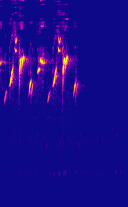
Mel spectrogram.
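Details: European goldfinch from eastern Algeria, kept as a cage bird, singing a rapid tinkling phrase of high twittering notes with liquid rising and falling slurs, lasting under a second, then quiet.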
